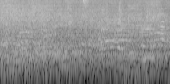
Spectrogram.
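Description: Several people talking nearby, with a steady haze of street noise behind the voices.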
